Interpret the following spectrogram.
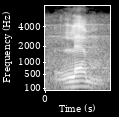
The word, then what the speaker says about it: lamb: নাই তো আজি এইটো ভিডিঅ'ত আমি আৰম্ভ কৰিম lamb ইয়াত ওপৰত লেখা আছে some silent letter in words so এইবিলাক আমি বাদ দিলো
